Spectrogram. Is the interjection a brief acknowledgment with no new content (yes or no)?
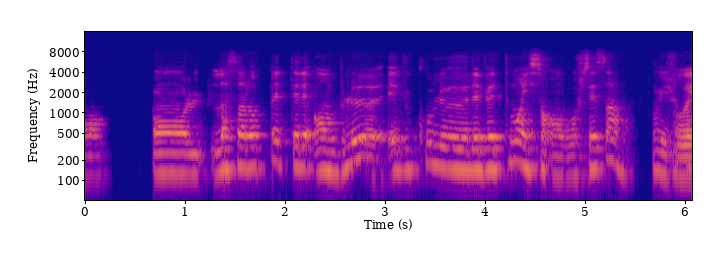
no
